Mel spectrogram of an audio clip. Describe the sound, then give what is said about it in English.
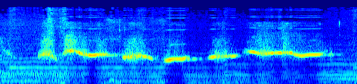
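Someone whistles a short, wavering melody, the pitch sliding and stepping between a few notes over about three seconds, with a low background hum beneath it. “Whistle while you work.”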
